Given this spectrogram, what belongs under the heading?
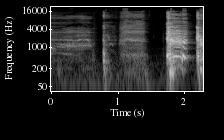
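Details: Short run of harsh coughs with throat clearing, separated by brief pauses; an ordinary coughing spell from an adult teacher mid-lesson.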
